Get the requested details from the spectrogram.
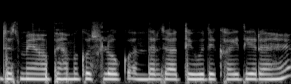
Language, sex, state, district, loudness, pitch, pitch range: Hindi, female, Jharkhand, Sahebganj, -15 LUFS, 245 Hz, 240-250 Hz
